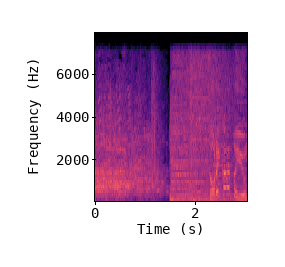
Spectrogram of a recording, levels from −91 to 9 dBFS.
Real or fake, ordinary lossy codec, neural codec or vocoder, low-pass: real; none; none; 7.2 kHz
